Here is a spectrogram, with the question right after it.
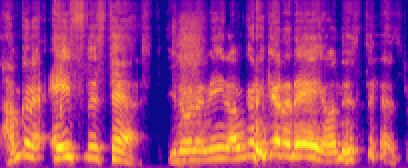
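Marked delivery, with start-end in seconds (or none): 0.1-1.5 higher and louder, pumped-up boast; eager confidence. Retold or imitated. Recalling his eagerness to ace step three, higher, louder and pumped. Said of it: "it was like". 2.3-4.1 higher and louder, pumped-up boast; eager confidence. Retold or imitated. Recalling his eagerness to ace step three, higher, louder and pumped. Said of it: "it was like".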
